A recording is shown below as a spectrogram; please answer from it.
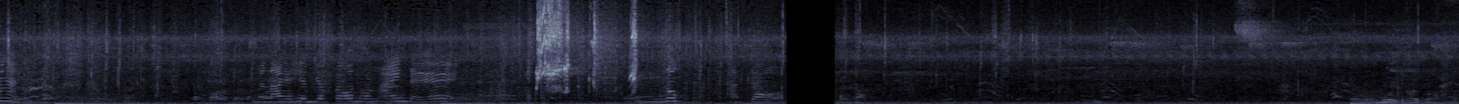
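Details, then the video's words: Baby monkey named Brady in Cambodia crying and calling for its mother: a run of wavering, warbling squeals in the first half, then quieter stretches with faint scuffling and a brief return of cries near the end. "Baby monkey Brady cries calls mommy"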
